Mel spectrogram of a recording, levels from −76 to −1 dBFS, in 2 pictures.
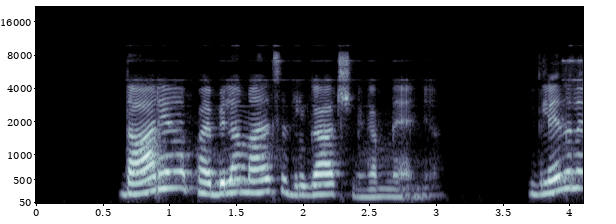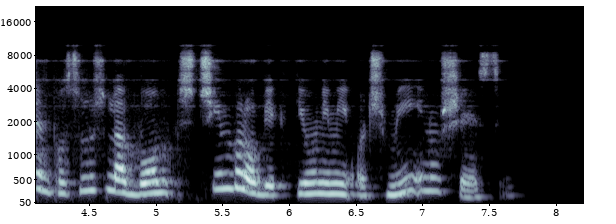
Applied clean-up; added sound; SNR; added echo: neural mask model DeepFilterNet 3.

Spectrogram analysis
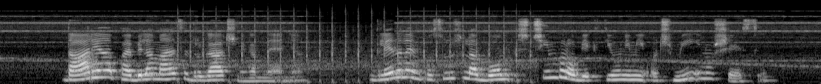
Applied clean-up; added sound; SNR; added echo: none; Alarm + Tools; 13 dB; none.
